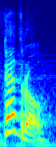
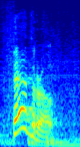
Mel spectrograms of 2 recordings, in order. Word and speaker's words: Pedro: Like, it's Pedro. That's how you say his name. Pedro.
